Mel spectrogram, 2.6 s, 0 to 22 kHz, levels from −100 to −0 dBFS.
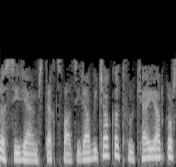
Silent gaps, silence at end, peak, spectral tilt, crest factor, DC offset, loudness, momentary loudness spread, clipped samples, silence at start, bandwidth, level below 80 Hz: none; 0 s; -8 dBFS; -6.5 dB/octave; 14 dB; under 0.1%; -24 LUFS; 5 LU; under 0.1%; 0 s; 6.2 kHz; -58 dBFS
